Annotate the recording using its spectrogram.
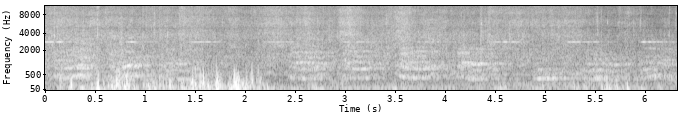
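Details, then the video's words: California sea lions in Monterey harbour, California, USA, on 8 March 2023: a series of hoarse, honking barks follows a burst of loud low rumbling, with a steady background drone of harbour noise. "California Sea Lion, Zalophus californianus"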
